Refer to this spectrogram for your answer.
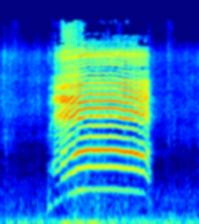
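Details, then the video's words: A goat in a field where goats and sheep are feeding gives a single loud, steady bleat lasting about a second with a slight quaver, against a quiet background. "goat sounds"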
